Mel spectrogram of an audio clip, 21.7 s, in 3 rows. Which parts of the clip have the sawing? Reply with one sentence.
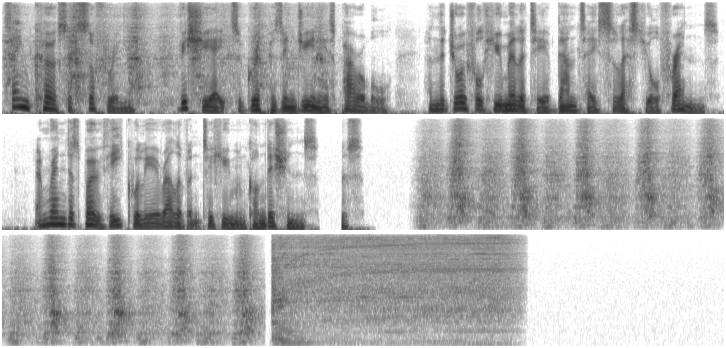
The sawing can be heard from 0.0 to 3.5 s and from 11.3 to 19.7 s.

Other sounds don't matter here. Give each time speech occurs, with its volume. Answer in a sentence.
The speech can be heard from 0.0 to 10.8 s, at a steady volume.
